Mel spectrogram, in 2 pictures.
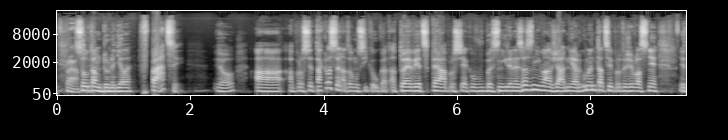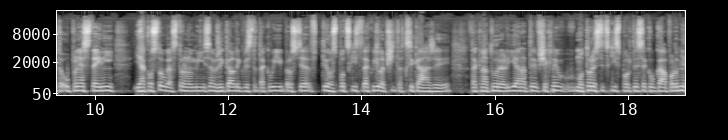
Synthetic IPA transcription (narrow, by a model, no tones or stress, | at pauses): so̞wt̪amdo̞nɛɟɛlɛfpɾa̰ːt͡sɪ̰ | jo̞ | ʔaʔapɾoscɛt̪aklɛsɛna̰t̪o̞musiːko̞̰wka̰t̪a̰t̪o̞jɛvjɛt͡sk̚t̪ɛɾaːp̬ɾoscɛjako̞vuːbɛt͡sɲɪɡdɛnɛzazɲiːvaːvʒaːdniːaɾɡumɛnt̪at͡sɪpɾo̞t̪̬oʒɛvlast̪ɲɛjɛt̪o̞ʔuːpl̩ɲɛst̪ɛjniː | jak̬o̞st̪o̞wɡast̪ɾo̞no̞mɪjiːs̬ɛmrɪk̬aldɪk̬vɪst̪ɛt̪akoviːpɾo̞scɛft̪ɪɦo̞spot̪skiːst̪ɛt̪akoviːlɛpʃiːt̪aksɪkaːr̝ɪt̪aknat̪uɾɛliːanat̪ɪfʃɛxnɪmo̞t̪o̞ɾɪst̪ɪt͡skiːspo̞ɾt̪ɪsɛkowk̬aːpodobɲɛ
